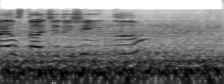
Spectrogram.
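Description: Steady low road and engine rumble inside a moving car's cabin at highway speed, with a few brief high-pitched vocal sounds in the first second and a half.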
